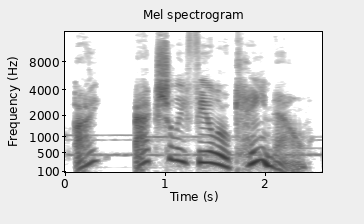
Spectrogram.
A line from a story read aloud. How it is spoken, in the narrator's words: I said hesitantly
